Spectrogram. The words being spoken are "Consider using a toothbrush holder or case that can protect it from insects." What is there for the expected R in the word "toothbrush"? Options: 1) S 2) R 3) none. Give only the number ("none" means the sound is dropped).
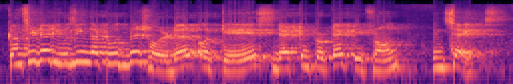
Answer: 3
